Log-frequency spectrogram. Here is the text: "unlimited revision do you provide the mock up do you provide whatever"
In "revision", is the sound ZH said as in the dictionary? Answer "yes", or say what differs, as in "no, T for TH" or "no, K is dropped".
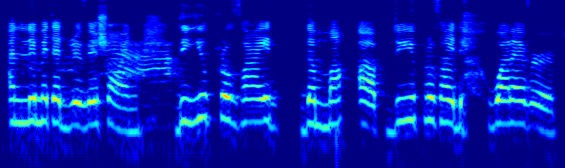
no, SH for ZH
